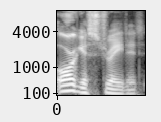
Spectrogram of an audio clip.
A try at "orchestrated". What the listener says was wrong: or orchestrated. It's been both. You used a G. Yeah, it's orchestrated, but it's cool. I mean, both work.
